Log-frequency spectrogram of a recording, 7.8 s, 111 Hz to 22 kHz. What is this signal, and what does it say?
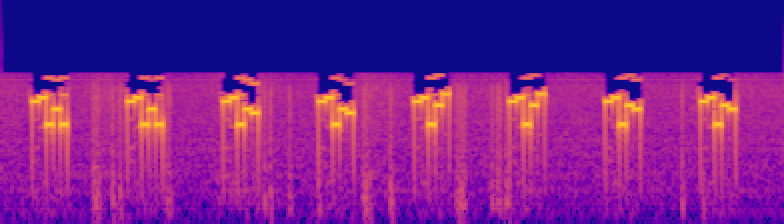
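Five-tone selective call (ZVEI), heard as quick runs of five tones, tones of about 70 ms. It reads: 89262 89262 89265 89265 89270 89270 89276 89276
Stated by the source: ZVEI five-tone call 89280, received on SDR.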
